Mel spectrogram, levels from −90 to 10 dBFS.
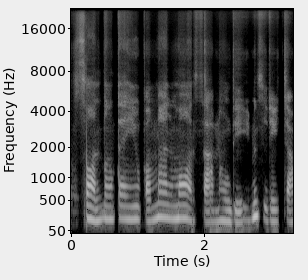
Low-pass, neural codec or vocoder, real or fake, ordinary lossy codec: none; autoencoder, 48 kHz, 128 numbers a frame, DAC-VAE, trained on Japanese speech; fake; none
